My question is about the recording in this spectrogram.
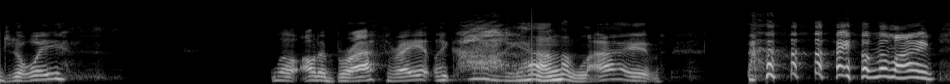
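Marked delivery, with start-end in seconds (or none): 4.6-9.4 delighted, laughing exclamation; laughing joy. Acted. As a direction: laugh out the feeling of being alive. Joyful quote while exercising.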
